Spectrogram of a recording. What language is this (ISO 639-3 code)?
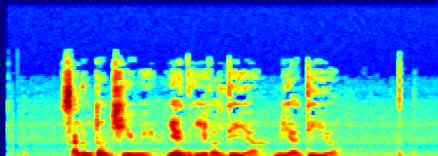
epo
